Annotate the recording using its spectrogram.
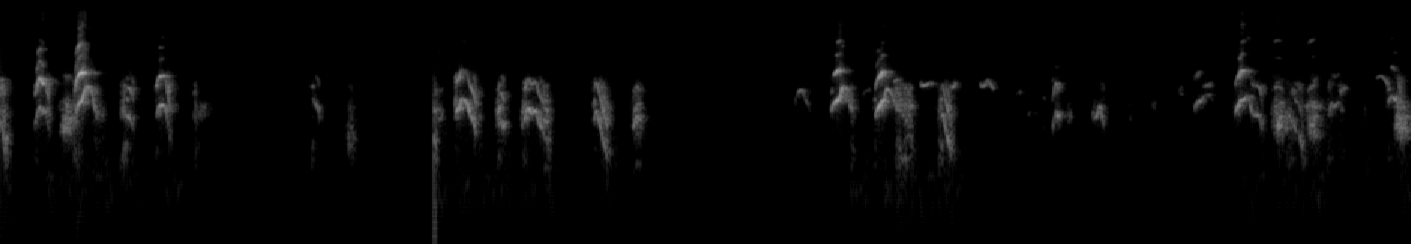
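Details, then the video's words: Cavalier King Charles Spaniel puppies, a Blenheim litter of six in the puppy pen, bark and yip in quick, high-pitched bursts, several pups overlapping, with short pauses between noisy flurries. "Cavalier Puppies Bark, Howl"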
